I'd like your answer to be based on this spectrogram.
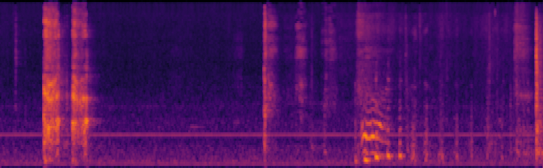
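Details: Infant girl gives two quick, sharp cough bursts when asked to fake cough, a deliberate voluntary cough rather than illness; she has learned coughing gets attention.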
